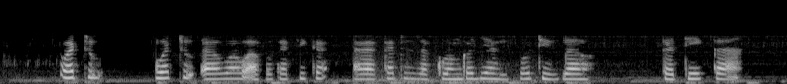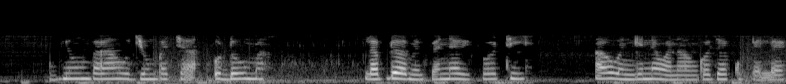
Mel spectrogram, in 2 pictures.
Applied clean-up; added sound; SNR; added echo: none; Trickle, dribble / Water tap, faucet / Music + Boom; 20 dB; none.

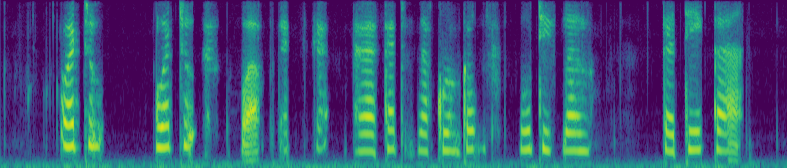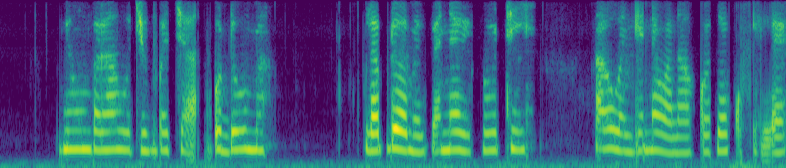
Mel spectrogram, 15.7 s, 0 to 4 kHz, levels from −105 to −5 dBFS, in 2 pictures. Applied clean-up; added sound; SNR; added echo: neural diffusion model UNIVERSE++.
